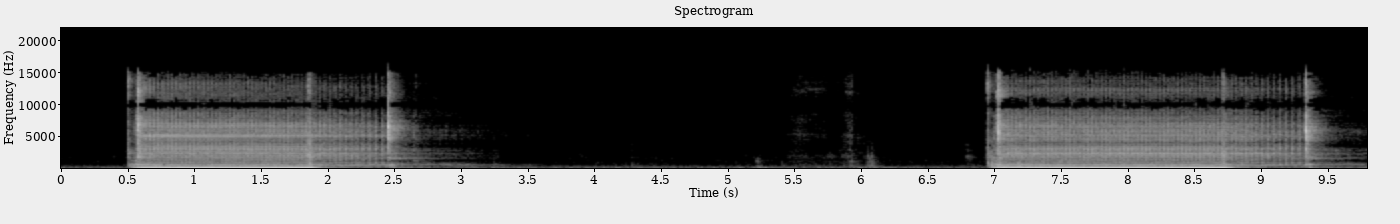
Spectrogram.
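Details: AC electric motor after repairing centrifugal start switch that previously only hummed; a click, then a steady low hum comes straight up to speed and holds evenly twice over; starts and runs normally.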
